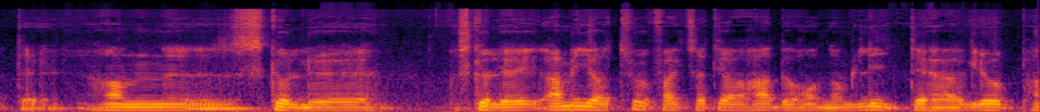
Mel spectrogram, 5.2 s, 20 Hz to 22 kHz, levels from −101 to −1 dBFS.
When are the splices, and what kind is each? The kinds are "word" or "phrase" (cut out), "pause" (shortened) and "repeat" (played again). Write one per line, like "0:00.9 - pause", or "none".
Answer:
none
